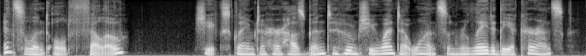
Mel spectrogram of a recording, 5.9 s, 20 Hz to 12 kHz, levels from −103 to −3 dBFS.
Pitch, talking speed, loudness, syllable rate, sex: 170 Hz, 185 wpm, -20 LUFS, 5.9 syllables/s, female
